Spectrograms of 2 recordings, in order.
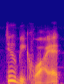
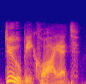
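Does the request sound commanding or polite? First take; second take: polite; commanding. First: It is said in a nice, polite tone. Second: It is said in a firm, commanding tone. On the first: It is a courteous request. "that's nice" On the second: It is a demand. "that's more of a command"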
